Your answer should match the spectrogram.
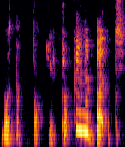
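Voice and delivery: botched attempt at a British accent; Brayden Bradley accent. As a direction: try a British accent, high and strained, and miss. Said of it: "That's my, uh, Brayden Bradley accent".

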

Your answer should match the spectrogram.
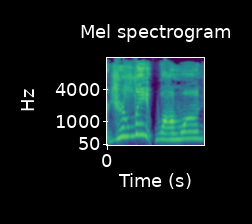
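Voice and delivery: put-on high, pouty girlfriend complaint; high-pitched sulky reproach; pouted. A narrator's reading. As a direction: whine it lightly through a pout. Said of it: "she pouted".

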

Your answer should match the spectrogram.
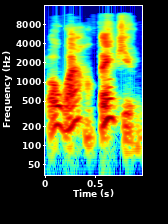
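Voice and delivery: grateful surprise at a tip; surprised thanks. Retold or imitated. Receiving unexpected tip.

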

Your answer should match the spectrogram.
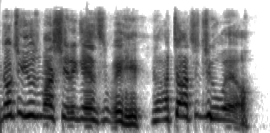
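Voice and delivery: high, laughing mock-indignant; to the therapist, high and laughing; sassy retort. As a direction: protest with a laugh and attitude.

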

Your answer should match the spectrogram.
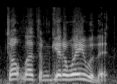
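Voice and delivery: high, fast urgent cry. A narrator's reading. Tom urges friends after the box, fast high cry. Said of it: "cried Tom".

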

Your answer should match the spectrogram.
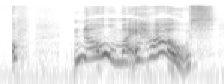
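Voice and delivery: high, loud, drawn-out wail; dismayed yell. Acted. Beaver watching his house collapse, yelling in dismay. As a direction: stretch out an acted cry of dismay. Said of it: "yelled Beaver".

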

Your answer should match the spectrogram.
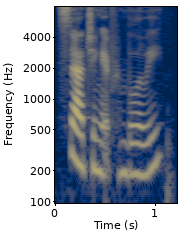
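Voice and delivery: usual speaking voice

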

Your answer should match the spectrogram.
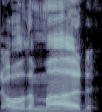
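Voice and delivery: high, loud mock excitement; hammed-up excited exclamation, pitch leaping up. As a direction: imitate an excited stooge calling out. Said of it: "and he's excited".

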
